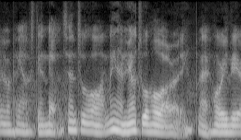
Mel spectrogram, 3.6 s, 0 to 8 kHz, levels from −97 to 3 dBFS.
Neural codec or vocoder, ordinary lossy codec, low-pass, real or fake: codec, 16 kHz, 1 kbps, FreqCodec, larger model; none; none; fake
